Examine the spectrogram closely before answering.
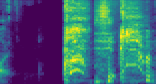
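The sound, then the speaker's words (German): Dry coughing: a few short, harsh, throaty bursts in quick succession after a moment of silence, fairly loud and close together. “Trockener Husten wieder.”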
